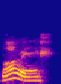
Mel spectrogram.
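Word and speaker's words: בָּרֵךְ: The word is spelled bar with a kamatz. Barech, it's pronounced.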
